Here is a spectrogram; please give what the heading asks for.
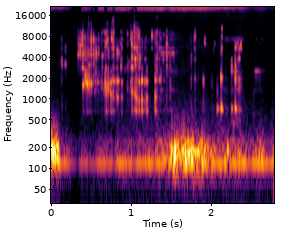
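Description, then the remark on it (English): Hazy beer glugs and splashes into a glass, a steady fizzy pour with bright bubbling textures and a low hum underneath, no voices. “So, give it a nice pour. It's a hazy boy.”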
